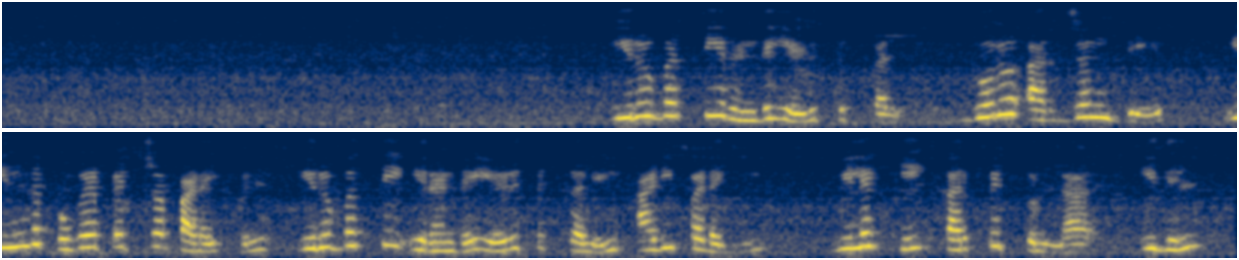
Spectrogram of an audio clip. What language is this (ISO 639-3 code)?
tam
